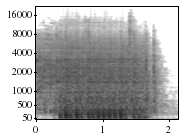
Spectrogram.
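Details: KTM 350 four-stroke dirt bike with Lectron carburetor, after replacing pulser coil (about 100 ohms) for no-spark: engine catches at once, fires a quick even burst of strong beats before shutting off; starts normally.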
